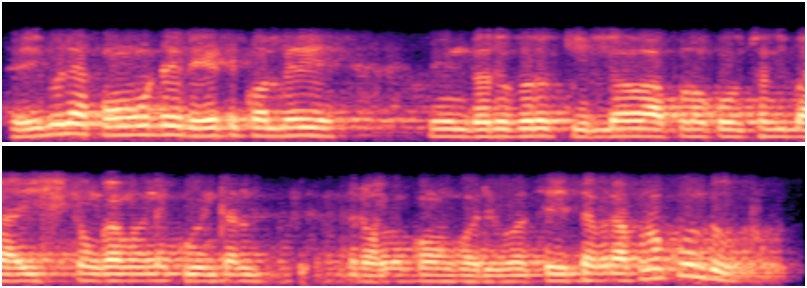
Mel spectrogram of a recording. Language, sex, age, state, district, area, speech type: Odia, male, 18-30, Odisha, Puri, urban, conversation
